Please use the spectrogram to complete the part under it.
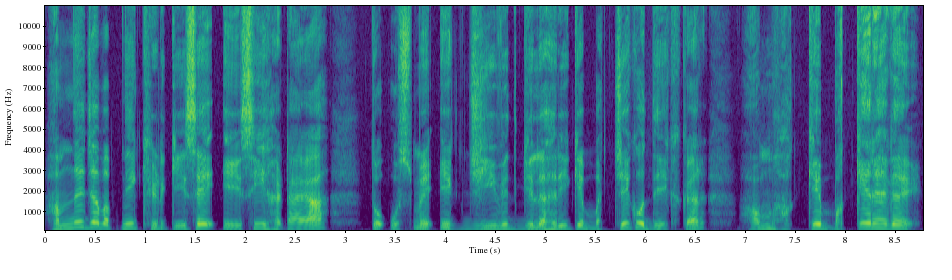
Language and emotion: Hindi, surprised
